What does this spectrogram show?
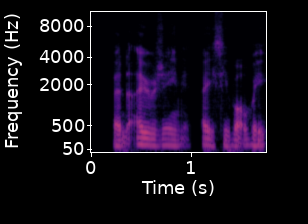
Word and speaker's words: aubergine: It's not spelled an O, it's spelled an A, by the way. But an aubergine is basically what we call a eggplant over here.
